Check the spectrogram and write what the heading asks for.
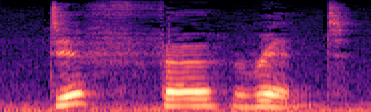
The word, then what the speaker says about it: different: syllable and down here the word different in very slow careful speech and especially formal speech you might get this pronunciation differerent but often in fast speech you lose that middle sound and you get different so again how do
